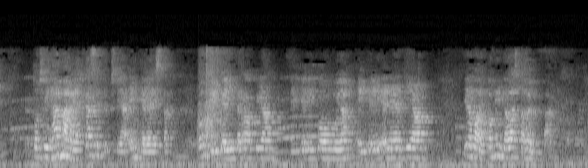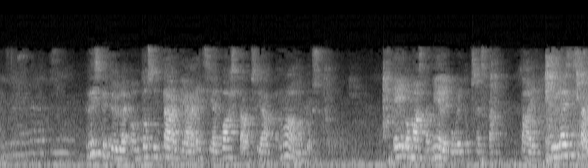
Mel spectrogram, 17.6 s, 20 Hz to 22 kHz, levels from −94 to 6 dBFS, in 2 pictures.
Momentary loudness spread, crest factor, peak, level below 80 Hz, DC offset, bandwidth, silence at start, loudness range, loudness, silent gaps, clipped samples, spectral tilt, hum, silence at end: 18 LU; 20 dB; 0 dBFS; -38 dBFS; under 0.1%; 8.4 kHz; 0 s; 5 LU; -19 LUFS; none; under 0.1%; -4.5 dB/octave; none; 0 s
